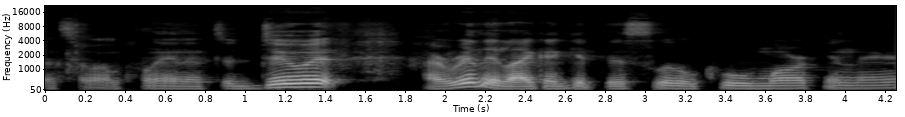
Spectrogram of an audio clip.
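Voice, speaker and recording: Against a quiet background, a man mumbles at a moderate pace. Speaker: leather crafter. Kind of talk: tutorial. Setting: workshop. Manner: mumbling; casual.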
